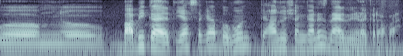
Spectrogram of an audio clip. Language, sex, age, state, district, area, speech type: Marathi, male, 30-45, Maharashtra, Yavatmal, urban, spontaneous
